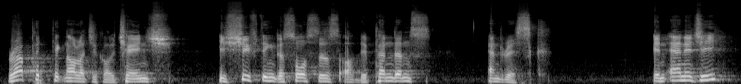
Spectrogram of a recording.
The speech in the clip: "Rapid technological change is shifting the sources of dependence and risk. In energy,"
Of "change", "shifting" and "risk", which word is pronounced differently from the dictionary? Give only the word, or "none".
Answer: none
